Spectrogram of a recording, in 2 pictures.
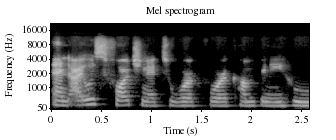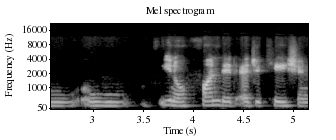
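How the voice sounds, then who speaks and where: The bright, sharp tone comes at a moderate pace with monotone, flat intonation. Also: woman. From Jamaica. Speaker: bank branch manager. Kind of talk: interview.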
